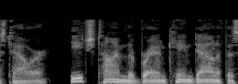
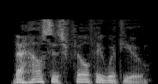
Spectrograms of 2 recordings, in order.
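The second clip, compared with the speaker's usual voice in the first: plain reading voice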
